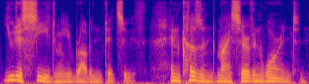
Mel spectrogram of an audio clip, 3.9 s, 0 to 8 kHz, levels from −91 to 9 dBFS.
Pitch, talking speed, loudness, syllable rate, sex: 105 Hz, 155 wpm, -17 LUFS, 5.5 syllables/s, male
